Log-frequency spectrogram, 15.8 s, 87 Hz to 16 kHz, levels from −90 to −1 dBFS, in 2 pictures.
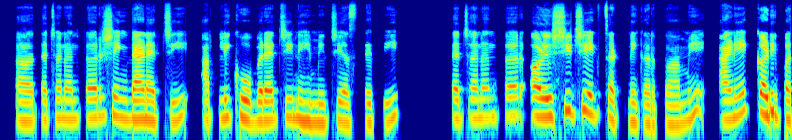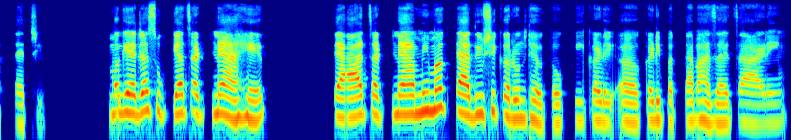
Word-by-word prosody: अ, 180 -1 -1
त्याच्यानंतर 195 +2 -3
शेंगदाण्याची, 190 -2 +1 0.2
आपली 195 +2 -4
खोबऱ्याची 185 0 +1
नेहमीची 180 -1 -3
असते 170 0 -5
ती. 175 +4 -8 0.5
त्याच्यानंतर 205 +2 -4
अळशीची 220 +5 +3
एक 225 -2 0
चटणी 185 -2 -3
करतो 160 -1 -6
आम्ही 175 +11 -4 0.2
आणि 190 +4 +1
एक 255 - -2
कढीपत्त्याची. 200 -8 0 0.7
मग 230 +1 0
ह्या 245 -1 +7
ज्या 250 +3 +3
सुक्या 235 -2 +1
चटण्या 235 -1 +2
आहेत. 195 -1 +2 0.7
त्या 205 0 +6
चटण्या 230 0 +3
आम्ही 240 +3 +5
मग 285 +3 +7
त्या 245 -3 +8
दिवशी 230 +4 0
करून 200 -4 0
ठेवतो, 165 -3 -3
की 175 +3 -13
कडी 180 -2 -2
अ, 175 -1 -2
कढीपत्ता 185 -1 -3
भाजायचा 175 -1 -3
आणि 165 0 -4
195 Hz, 140 wpm, -24 LUFS, 180-220 Hz, 0.7 s, त्या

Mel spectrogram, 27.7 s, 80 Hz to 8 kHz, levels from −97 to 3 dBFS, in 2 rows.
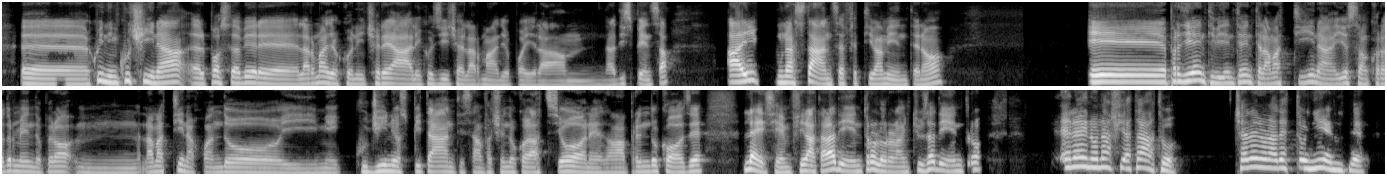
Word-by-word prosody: ehm, 135 -2 0
quindi 195 +2 +2
in 170 - +1
cucina 180 -3 +1
al 145 -2 -3
posto 170 +1 -2
di 155 - +2
avere 135 -6 0
l'armadio 145 +2 -2
con 140 -1 -7
i 130 -1 -7
cereali 135 -3 -2
così 130 0 -8
cioè 125 0 -7
l'armadio 115 -2 -8
poi, 110 -2 -10
la 105 0 -7
mhmm, 105 +1 -14
la 110 +1 -9
dispensa, 125 -2 -4 0.5
hai 195 +5 +7 0.2
una 170 -1 +3
stanza 145 -4 +2
effettivamente, 130 -2 -6
no? 155 +8 -3 1.4
E 190 0 +7
praticamente, 205 -1 +3
evidentemente 160 +3 -3
la 140 -1 -2
mattina 160 0 -5
io 140 +4 -4
stavo 155 -1 -5
ancora 140 +1 -7
dormendo, 145 -4 -5
però, 145 +2 -4
mhmm, 115 -1 -12
la 135 +1 -5
mattina 145 -1 -5
quando 125 -2 -4
i 110 -1 -10
miei 115 0 -10
cugini 145 +5 -1
ospitanti 140 -2 -3
stan 120 0 -8
facendo 130 +1 -8
colazione, 130 -1 -2
stavan 125 +1 -5
aprendo 140 +5 -4
cose, 150 +2 -1 0.3
lei 200 -8 +6
si 135 - -5
è - - 0
infilata 155 +5 +1
là 195 - +9
dentro, 170 +1 +1
loro 155 -5 +1
l'han 135 0 -4
chiusa 180 +8 0
dentro 180 +2 -3 0.7
e 250 - 0
lei 275 +1 +5
non 255 0 +4
ha 260 - +3
fiatato. 220 - 0 0.5
Cioè, 240 - +1
lei 265 +2 +5
non 250 -2 +4
detto 240 0 +1
niente. 195 -9 +2
145 Hz, 150 wpm, -18 LUFS, 130-175 Hz, 1.4 s, là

